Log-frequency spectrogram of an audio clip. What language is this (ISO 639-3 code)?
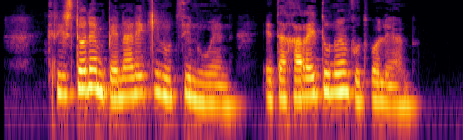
eus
